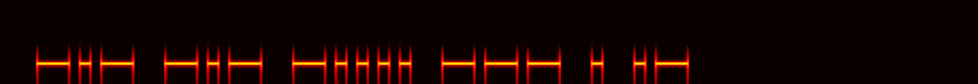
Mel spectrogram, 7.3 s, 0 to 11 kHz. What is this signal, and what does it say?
Morse code, heard as a keyed tone, about 15 wpm, 700 Hz. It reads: KK6OEA
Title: USA Call Signs Repeated 2x 15wpm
